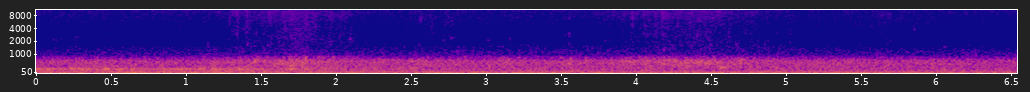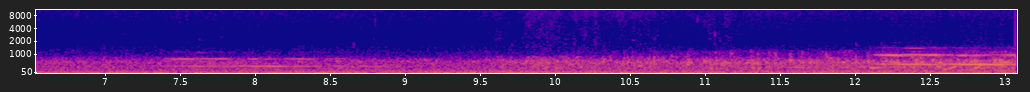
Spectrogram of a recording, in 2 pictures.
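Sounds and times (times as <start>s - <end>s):
underwater low rumble and hiss: 0.0s - 13.0s
whales singing underwater: 11.5s - 13.0s.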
